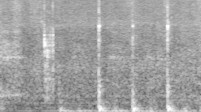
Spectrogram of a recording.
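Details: Dull, evenly spaced knocks about three a second as rear seatback is rocked by hand at its mounting point, from a worn mounting-pin bushing; bushing replacement is the fix.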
